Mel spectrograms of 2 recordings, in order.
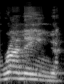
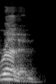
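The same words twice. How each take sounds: First: The ending is a full -ing sound. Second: The ending drops the final g sound. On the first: "we put er on the end of the word and ing" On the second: "not running"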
